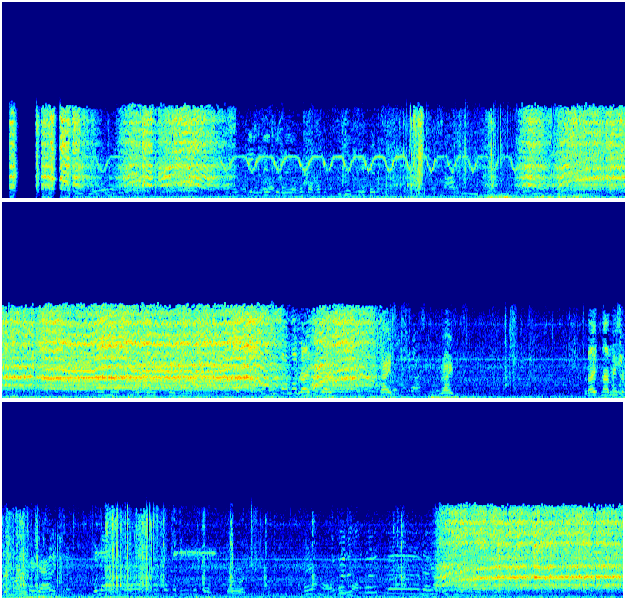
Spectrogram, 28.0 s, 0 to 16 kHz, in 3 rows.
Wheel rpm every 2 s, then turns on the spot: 120, 0, 0, 40, 220, 210, 100, 20, 0, 10, 10, 0, 90, 230.
12-16 20-22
